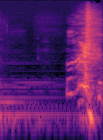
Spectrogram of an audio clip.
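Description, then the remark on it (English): A single sharp sneeze bursts out after a moment of quiet room tone, a short harsh blast with a breathy trailing edge. “Bless you. We'll wait.”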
